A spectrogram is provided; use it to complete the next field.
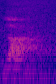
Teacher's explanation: That's a clear L because it's before a vowel.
